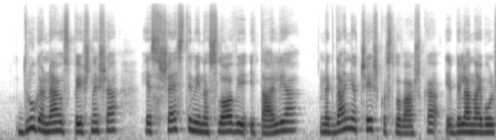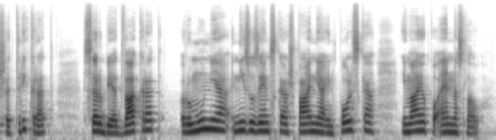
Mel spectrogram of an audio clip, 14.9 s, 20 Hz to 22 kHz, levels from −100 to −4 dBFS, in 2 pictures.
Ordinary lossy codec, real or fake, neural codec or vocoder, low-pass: none; fake; autoencoder, 48 kHz, 128 numbers a frame, DAC-VAE, trained on Japanese speech; 19.8 kHz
